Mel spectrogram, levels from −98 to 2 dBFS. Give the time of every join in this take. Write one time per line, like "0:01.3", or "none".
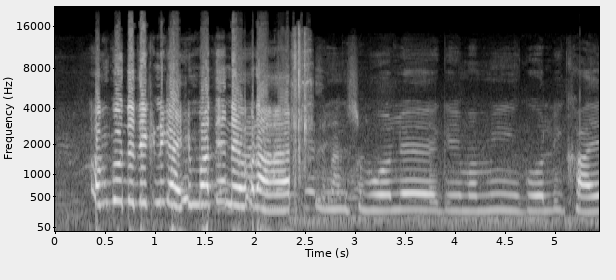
0:02.3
